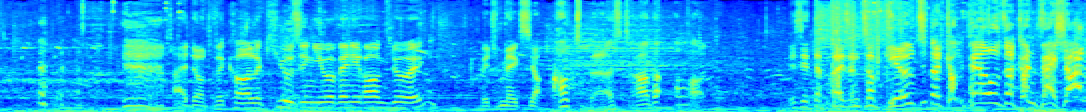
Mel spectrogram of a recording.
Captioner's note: laughs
